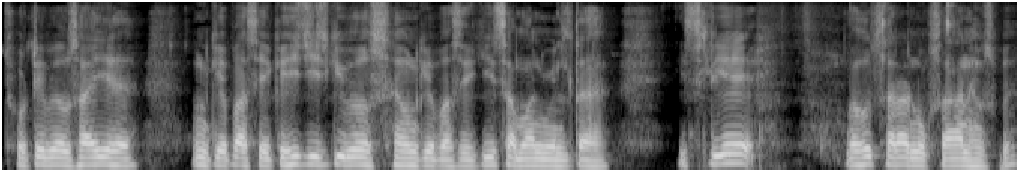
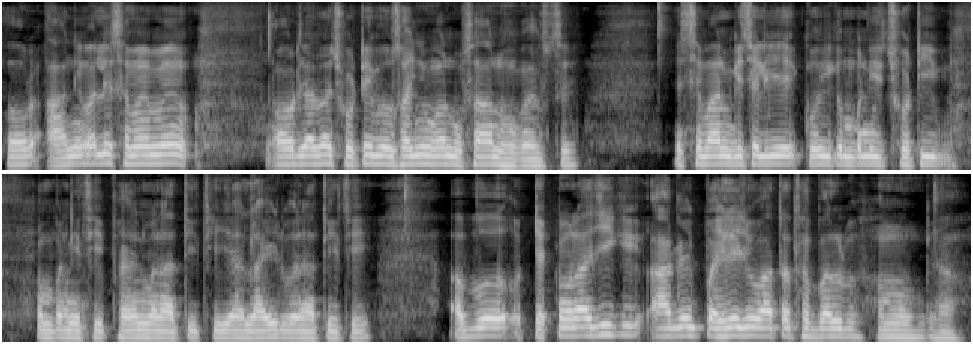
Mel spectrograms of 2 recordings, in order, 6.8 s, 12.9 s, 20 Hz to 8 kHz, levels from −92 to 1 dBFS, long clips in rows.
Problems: constant background noise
